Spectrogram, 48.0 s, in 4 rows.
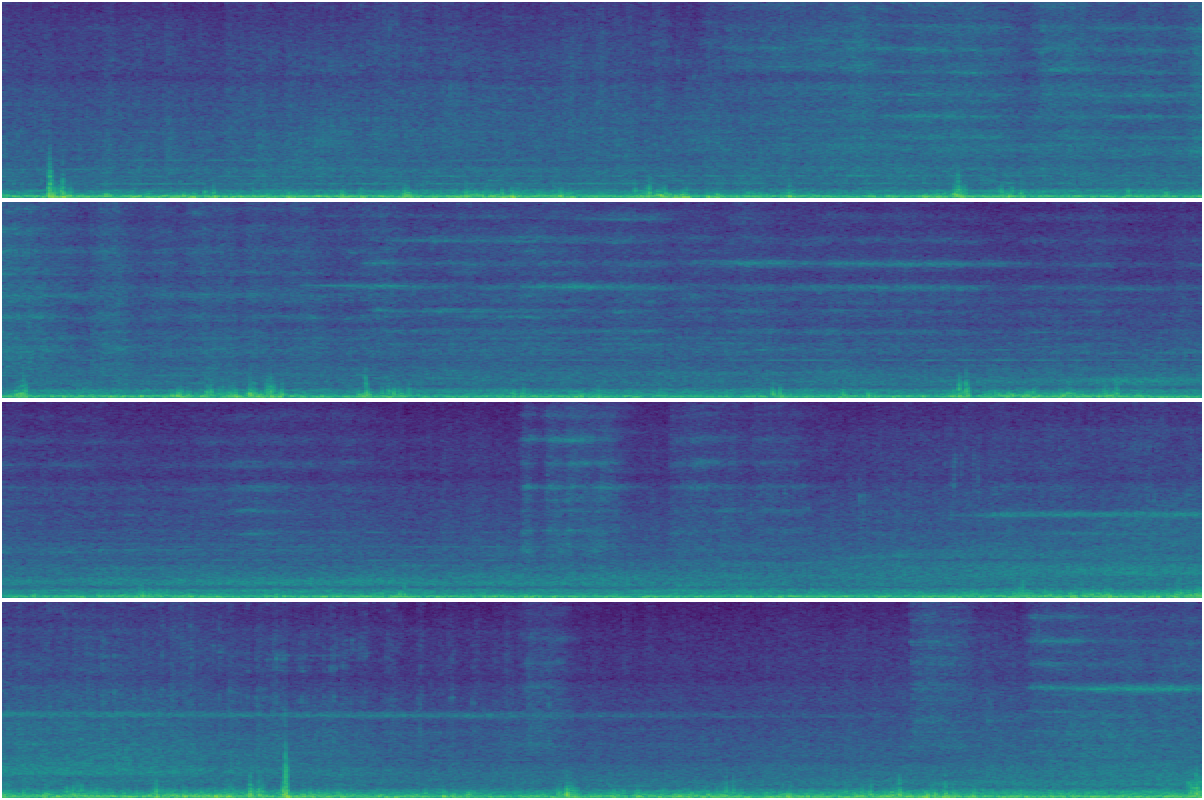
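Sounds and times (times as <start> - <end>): freight train wheels rumbling: 0.0 - 48.0
high wheel squeal: 7.2 - 23.6, 33.5 - 37.0, 38.2 - 42.6, 45.1 - 48.0.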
